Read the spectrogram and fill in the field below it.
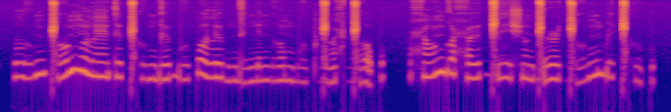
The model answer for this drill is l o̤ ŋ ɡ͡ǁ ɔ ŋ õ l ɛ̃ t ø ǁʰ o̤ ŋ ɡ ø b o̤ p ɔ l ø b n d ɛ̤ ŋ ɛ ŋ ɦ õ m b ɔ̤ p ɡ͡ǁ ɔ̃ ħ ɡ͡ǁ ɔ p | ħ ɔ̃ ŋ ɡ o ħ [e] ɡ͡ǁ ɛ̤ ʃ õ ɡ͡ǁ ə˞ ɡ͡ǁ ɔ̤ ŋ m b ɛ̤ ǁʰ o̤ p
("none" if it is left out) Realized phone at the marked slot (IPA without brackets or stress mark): ø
